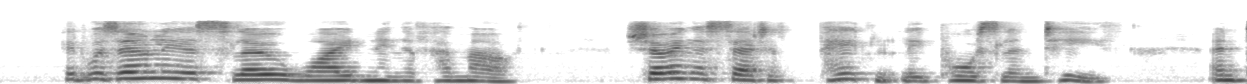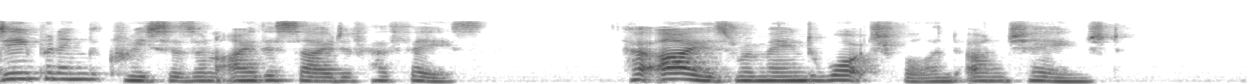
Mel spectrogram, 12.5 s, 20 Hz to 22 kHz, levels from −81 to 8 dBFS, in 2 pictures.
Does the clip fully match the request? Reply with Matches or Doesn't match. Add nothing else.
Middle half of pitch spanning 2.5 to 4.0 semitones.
Doesn't match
